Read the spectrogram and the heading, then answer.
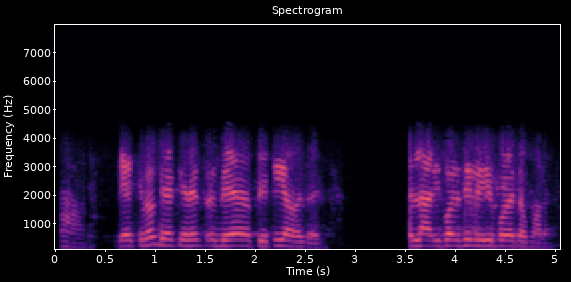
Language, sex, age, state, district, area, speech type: Gujarati, male, 18-30, Gujarat, Aravalli, urban, conversation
